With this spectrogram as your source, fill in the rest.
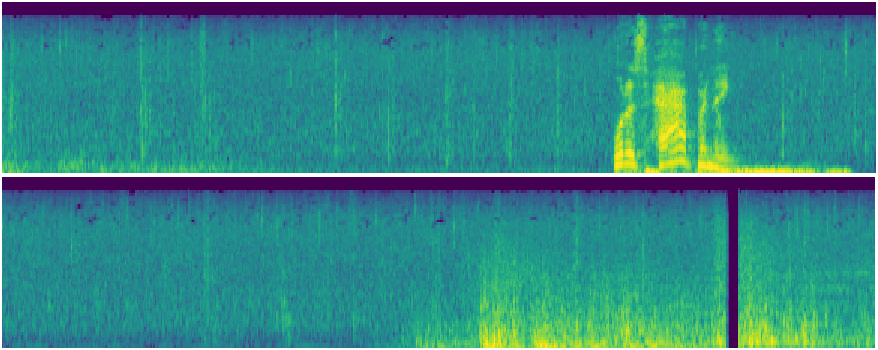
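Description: Steady video game rain hisses throughout with low thunder rumbling, and a voice briefly speaks partway through before the downpour swells again.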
